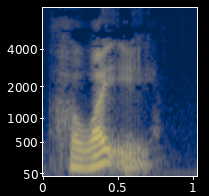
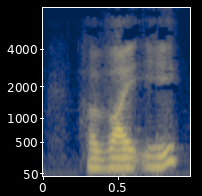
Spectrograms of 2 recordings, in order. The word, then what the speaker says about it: Hawaii: Hawaii is spelled H-A-W-A-I-I. In the island itself, the people who live there call it Hawaii, where the W becomes like a V.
